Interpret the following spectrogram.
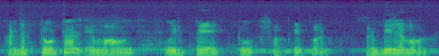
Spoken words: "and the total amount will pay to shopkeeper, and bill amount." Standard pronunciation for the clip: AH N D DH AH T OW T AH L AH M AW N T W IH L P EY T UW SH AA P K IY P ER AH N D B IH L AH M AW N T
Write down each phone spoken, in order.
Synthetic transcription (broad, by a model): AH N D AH T OW T AH L AH M AW N T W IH L P EY T UW S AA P K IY P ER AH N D B IH L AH M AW N T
